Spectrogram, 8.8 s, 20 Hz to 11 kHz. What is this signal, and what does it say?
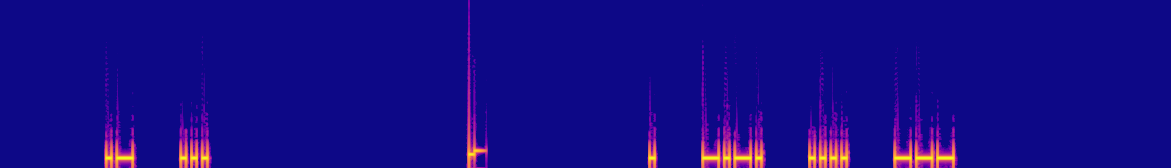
Morse code, heard as a keyed tone, about 30 wpm, spaced as for 17 wpm, 700 Hz. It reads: AS ECHO
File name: Lesson 16f - Letter c - Words 30wpm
